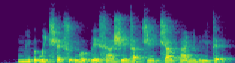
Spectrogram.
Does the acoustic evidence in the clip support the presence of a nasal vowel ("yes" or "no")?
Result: yes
